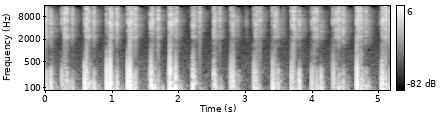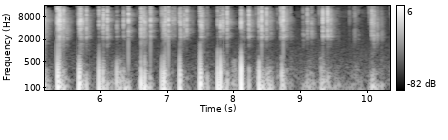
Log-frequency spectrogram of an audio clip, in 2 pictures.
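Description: Large steel scissors with dark handles, held in both hands with long pink nails, have their blades repeatedly opened and closed with a scraping, sliding action. About fifty quick, crisp metallic snips and scrapes come at a brisk, slightly uneven pace, each bright and hissy on top with a soft low thump underneath, dying away almost instantly.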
